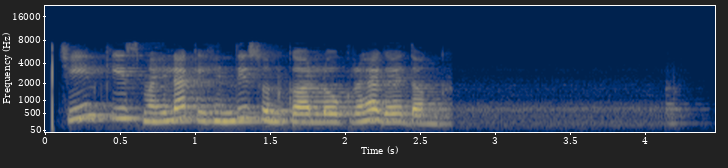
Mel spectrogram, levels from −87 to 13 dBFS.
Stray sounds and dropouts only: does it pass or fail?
pass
